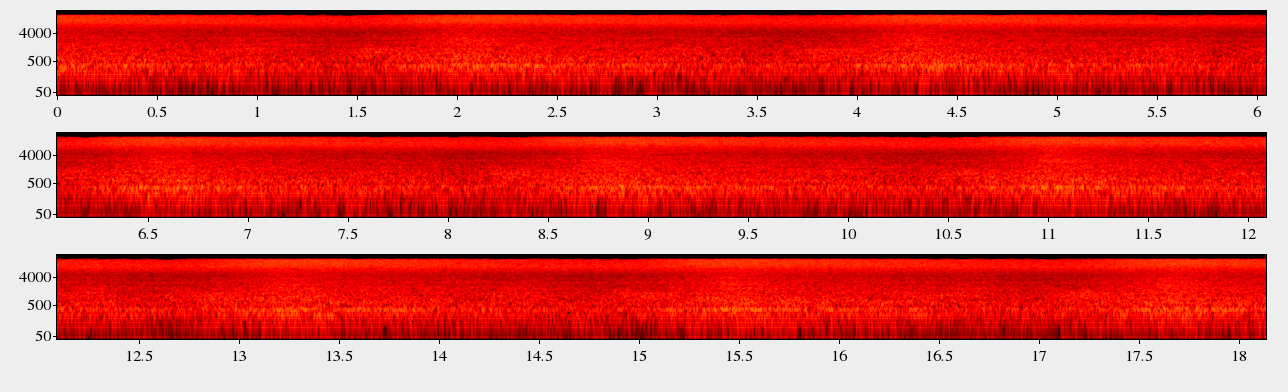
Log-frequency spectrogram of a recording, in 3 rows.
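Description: Concept2 indoor rower's air flywheel whooshing in even swells, one per stroke, a little over two seconds apart: a steady rate of about 26 strokes a minute.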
